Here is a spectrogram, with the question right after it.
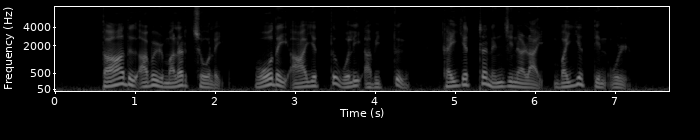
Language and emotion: Tamil, neutral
